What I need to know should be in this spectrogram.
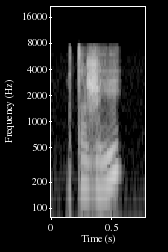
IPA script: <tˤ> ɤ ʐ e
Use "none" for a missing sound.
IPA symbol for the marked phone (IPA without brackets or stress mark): tˤ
